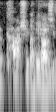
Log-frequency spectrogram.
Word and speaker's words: Akashic: other band is uh it's called We're called akashic there we go kind of an odd name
